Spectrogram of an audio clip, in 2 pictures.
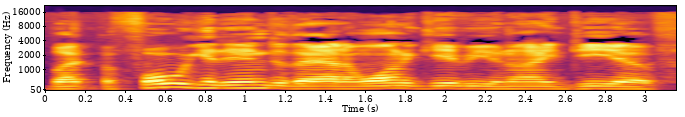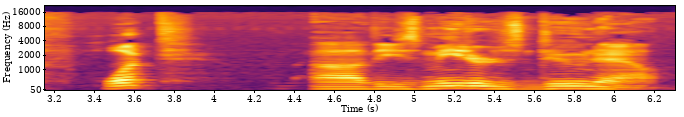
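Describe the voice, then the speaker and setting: An older man, an HVAC repair instructor, explaining a hands-on meter demonstration in a plain, folksy, unhurried way at a workshop bench. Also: lowish voice, fairly even intonation.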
